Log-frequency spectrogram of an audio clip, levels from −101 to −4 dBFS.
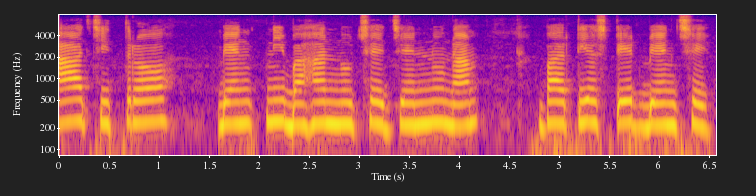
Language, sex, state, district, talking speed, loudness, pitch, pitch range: Gujarati, female, Gujarat, Valsad, 110 wpm, -15 LUFS, 235 Hz, 225-240 Hz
